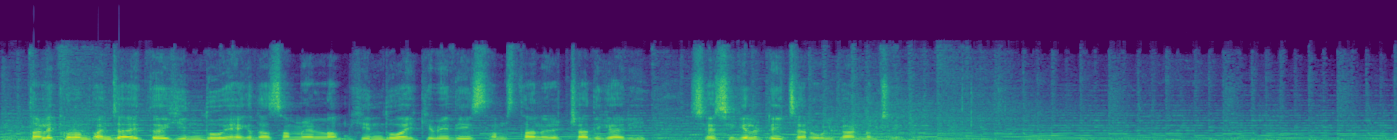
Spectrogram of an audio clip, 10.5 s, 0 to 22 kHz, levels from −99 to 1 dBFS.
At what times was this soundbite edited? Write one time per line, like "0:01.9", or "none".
none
